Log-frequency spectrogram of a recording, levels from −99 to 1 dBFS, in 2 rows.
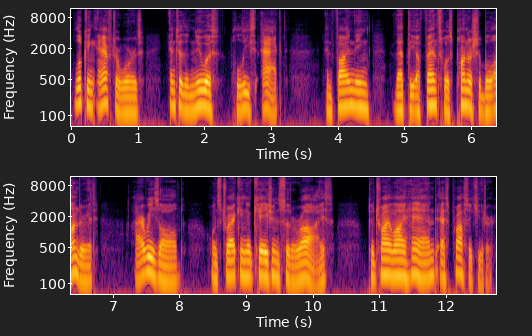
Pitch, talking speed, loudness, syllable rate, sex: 135 Hz, 135 wpm, -18 LUFS, 5.5 syllables/s, male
